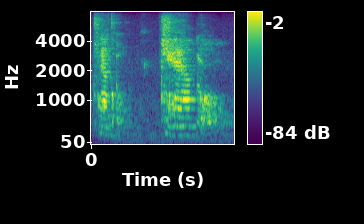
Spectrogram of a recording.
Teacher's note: The one at the end of a word is a dark L, and that has a dark sound we make with the back of the tongue, pressing down and back a little bit.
